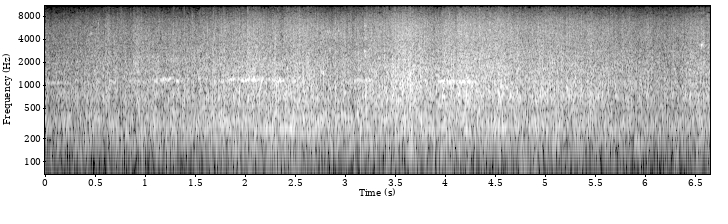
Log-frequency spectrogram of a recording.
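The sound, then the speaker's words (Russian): A steady, dense roar of a storm at sea, with wind howling in a chimney and large wind-driven spray knocking on a small window, swelling slightly in the middle, with no voices present. “Буря на море не стихала, ветер так и завывал в трубе, и крупные брызги стучали в оконце.”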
